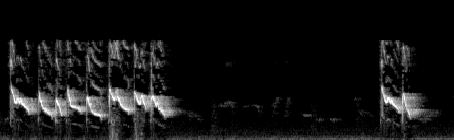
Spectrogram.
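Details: White-eye (pleci) singing in a lively "gacor" style, used as a lure to get other white-eyes to open their beaks and sing: a run of high, sharp descending chirps for nearly two seconds, a pause, then another burst.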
